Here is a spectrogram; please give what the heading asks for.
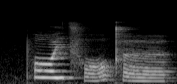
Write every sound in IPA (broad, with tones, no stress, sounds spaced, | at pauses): pʰ ɔː˥ j t͡sʰ ɔː˨˥ kʰ œː˨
